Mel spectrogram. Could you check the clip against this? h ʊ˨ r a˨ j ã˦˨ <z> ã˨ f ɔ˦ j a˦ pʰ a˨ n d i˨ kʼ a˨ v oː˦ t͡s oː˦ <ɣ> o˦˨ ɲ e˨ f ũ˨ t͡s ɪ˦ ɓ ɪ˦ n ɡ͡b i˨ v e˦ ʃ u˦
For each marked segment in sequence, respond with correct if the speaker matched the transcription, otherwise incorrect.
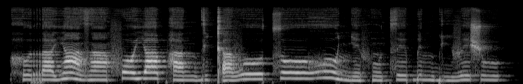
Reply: correct, correct

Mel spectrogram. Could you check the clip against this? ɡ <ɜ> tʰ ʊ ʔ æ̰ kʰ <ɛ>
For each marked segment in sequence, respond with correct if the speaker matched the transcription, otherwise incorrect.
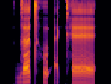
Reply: correct, correct

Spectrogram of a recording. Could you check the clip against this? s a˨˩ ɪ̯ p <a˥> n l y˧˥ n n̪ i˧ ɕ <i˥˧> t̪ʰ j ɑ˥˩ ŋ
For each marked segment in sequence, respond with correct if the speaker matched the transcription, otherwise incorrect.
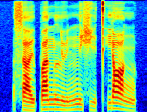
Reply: correct, incorrect: i˨˩

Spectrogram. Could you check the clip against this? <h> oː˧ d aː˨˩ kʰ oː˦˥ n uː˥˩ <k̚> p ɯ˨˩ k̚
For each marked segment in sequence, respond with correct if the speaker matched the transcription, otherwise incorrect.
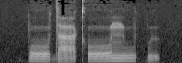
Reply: incorrect: p, incorrect: t̚

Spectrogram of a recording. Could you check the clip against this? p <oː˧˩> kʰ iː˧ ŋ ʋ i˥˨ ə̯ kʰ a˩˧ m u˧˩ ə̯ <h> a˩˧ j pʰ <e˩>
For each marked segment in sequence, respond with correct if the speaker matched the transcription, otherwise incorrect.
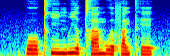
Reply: incorrect: oː˩, incorrect: f, correct

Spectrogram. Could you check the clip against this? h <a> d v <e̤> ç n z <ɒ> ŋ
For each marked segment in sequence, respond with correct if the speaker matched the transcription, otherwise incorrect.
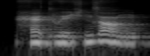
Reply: incorrect: æ, incorrect: e, correct

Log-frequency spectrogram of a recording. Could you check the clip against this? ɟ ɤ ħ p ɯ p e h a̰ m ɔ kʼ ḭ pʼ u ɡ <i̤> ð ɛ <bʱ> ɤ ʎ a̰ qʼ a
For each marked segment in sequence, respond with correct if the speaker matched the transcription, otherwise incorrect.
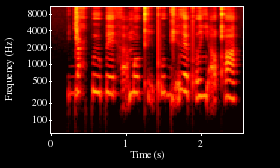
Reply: incorrect: ḭ, incorrect: pʼ

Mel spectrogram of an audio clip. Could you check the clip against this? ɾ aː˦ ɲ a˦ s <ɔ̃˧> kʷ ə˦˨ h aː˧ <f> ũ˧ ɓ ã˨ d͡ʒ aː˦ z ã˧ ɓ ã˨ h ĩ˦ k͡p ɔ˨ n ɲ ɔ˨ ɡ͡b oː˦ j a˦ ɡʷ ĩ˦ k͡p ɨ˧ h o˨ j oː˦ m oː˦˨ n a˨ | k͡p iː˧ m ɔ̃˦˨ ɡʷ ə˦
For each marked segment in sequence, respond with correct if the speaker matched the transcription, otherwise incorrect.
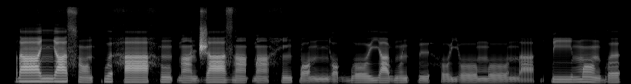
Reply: incorrect: ɔ̃˨, incorrect: h

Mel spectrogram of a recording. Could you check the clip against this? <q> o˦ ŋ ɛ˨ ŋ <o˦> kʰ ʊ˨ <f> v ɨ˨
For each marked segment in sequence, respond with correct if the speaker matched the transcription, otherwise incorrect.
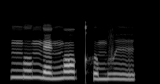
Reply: incorrect: ŋ, incorrect: ɔ˦, incorrect: m

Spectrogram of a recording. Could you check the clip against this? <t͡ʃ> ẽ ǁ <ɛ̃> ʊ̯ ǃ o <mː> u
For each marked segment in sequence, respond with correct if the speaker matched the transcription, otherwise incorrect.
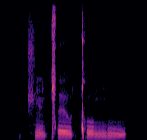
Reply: correct, incorrect: ɛ, incorrect: ŋ

